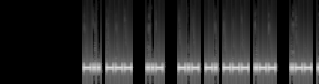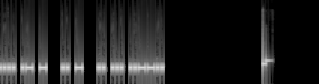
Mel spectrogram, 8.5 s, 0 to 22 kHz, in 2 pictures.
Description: Morse code, heard as a keyed tone, about 40 wpm, 700 Hz. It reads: DO U KNOW WHAT IT IS?
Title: Sentences from Top 100 Words and Abbreviations 40wpm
